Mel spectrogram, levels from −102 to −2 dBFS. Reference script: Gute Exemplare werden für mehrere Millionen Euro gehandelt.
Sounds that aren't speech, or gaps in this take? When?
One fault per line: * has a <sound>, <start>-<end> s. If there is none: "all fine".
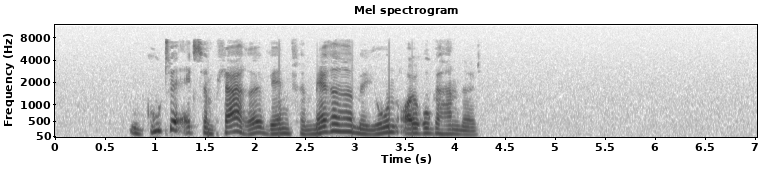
all fine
